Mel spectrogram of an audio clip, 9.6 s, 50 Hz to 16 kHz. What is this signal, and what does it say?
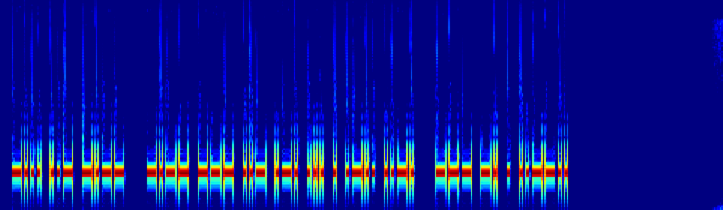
Morse code, heard as a keyed tone, about 28 wpm, 700 Hz. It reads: BUY YOURSELF ONE?
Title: Sentences from Top 1000 Words - Review Part 4 - 28wpm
